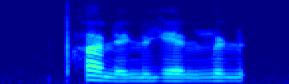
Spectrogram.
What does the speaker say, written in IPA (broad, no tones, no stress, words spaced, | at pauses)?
pʰɐɳiɳ jeɳn̪ɨɳ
